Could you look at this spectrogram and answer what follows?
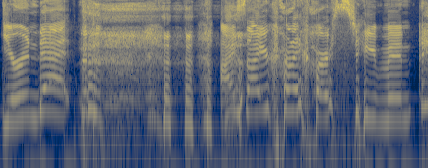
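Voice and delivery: high mock accusation, laughing midway; joking scolding. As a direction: tease as a scandalised parent. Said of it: "like, as a joke".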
